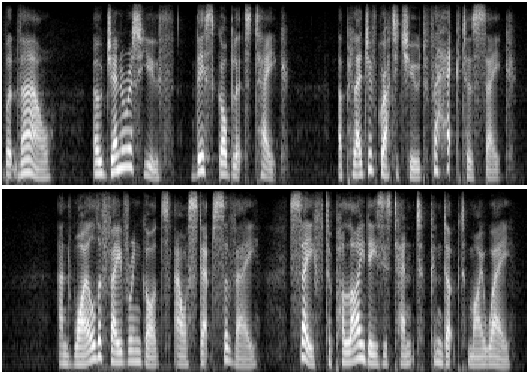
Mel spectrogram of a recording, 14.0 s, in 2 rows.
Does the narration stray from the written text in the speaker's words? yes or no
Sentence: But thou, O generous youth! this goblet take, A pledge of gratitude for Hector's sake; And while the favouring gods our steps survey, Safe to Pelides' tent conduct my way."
no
